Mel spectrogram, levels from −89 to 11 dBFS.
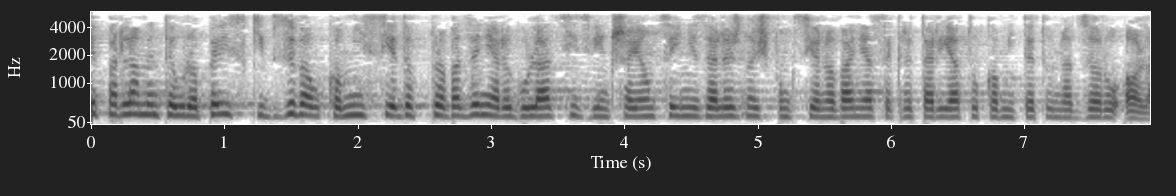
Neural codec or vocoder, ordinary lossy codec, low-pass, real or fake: none; none; 5.4 kHz; real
